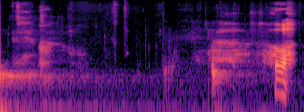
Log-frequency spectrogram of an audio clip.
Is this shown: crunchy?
yes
